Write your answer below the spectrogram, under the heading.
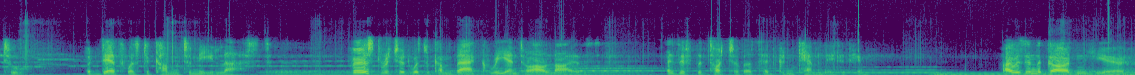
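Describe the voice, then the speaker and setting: Tormented woman, swooping 1940s radio drama. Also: deep voice. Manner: melodramatic, intense. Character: Janet, tormented scarred woman confessing her guilt. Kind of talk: 1940s radio mystery acting, narration and dialogue. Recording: dull 1940s radio recording, music behind.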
